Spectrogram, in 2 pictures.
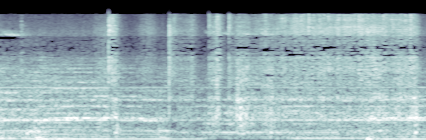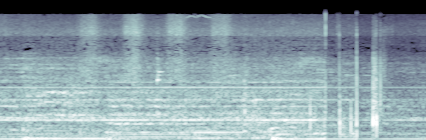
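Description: Stick-welding arc on a steel frame, crackling and hissing for about three seconds from about a second in, with sharp clicks as the arc is struck and broken.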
